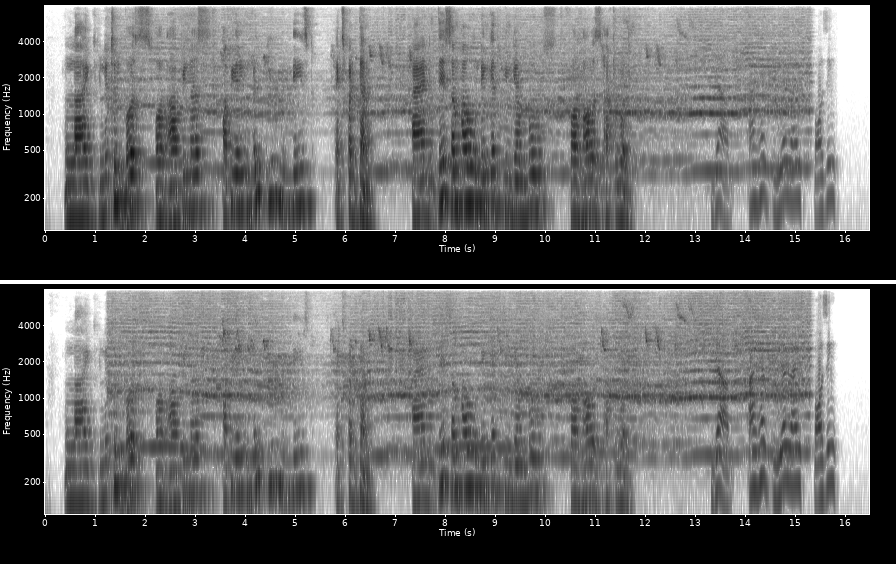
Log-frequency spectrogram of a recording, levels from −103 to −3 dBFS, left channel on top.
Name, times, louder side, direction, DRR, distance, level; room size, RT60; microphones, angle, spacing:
voice 1, 0.4-5.4 5.8-6.6 7.3-10.2 10.5-11.8, left 7 dB, 80° left, 0.4 m, -24 dB
sound 1, 1.2-15.3, right 3 dB, 20° right, 0.7 m, -33 dB
Bird vocalization bird call bird song, 2.5-4.8 5.1-14.6, right 6 dB, 90° right, 1.9 m, -43 dB
voice 2, 13.3-13.8 14.0-15.9, right 7 dB, 50° right, 0.4 m, -32 dB
8.6 x 4.9 x 3.1 m
head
